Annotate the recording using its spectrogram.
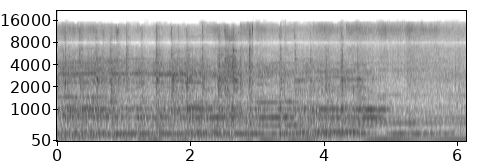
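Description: Live band playing an instrumental passage with strummed acoustic guitar, drum kit, accordion and violin. The drumming thins out near the end while a low chord is held.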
